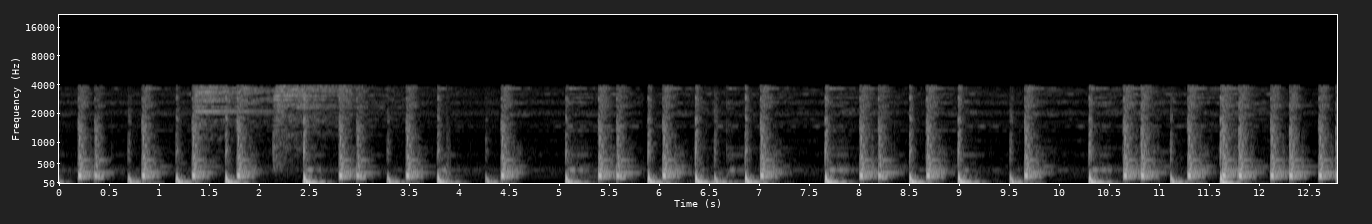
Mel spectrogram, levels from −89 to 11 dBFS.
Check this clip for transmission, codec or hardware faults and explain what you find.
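A speech-oriented noise suppressor was left running on this music, and it causes several audible faults. Two brief packet losses were also concealed by the receiver. The music reaches the listener through a narrowband call path, with nothing above 4 kHz, which fits a G.711-style codec.

Noise suppressor applied to music: throughout the clip, a suppressor tuned for speech keeps treating sustained musical content as background noise. It swings its gain by roughly 15 dB as it alternates between passing and attenuating the music. Onsets get through largely intact, but held tones and reverberant tails are pulled down. The music therefore pumps and breathes in level and sounds thin and unsteady rather than continuous.

Sound cut by the noise suppressor: the suppressor bites hardest in three spans. The first runs from 0.05 to 1.17 s, with about half a second affected and dips of about 16 dB. The second runs from 1.98 to 2.17 s, with dips of about 7 dB. 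The longest runs from 3.09 to 12.61 s, with roughly four seconds affected in total and dips of about 17 dB. In these spans, sustained and decaying material sinks or has its decay cut short, while transients survive.

Short concealed packet loss: around 3.88 to 3.95 s and 5.84 to 5.91 s, about 40 ms of audio failed to arrive in time. Each time, the receiver synthesised roughly 37 to 39 ms of replacement sound by extending what came just before, then crossfaded back into the real signal. Each event is heard as a brief smear or wobble in the music.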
